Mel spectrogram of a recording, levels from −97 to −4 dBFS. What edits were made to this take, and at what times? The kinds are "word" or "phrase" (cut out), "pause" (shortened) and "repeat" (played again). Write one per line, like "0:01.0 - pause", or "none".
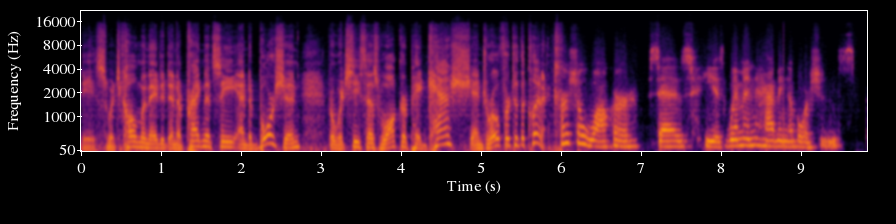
0:08.0 - word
